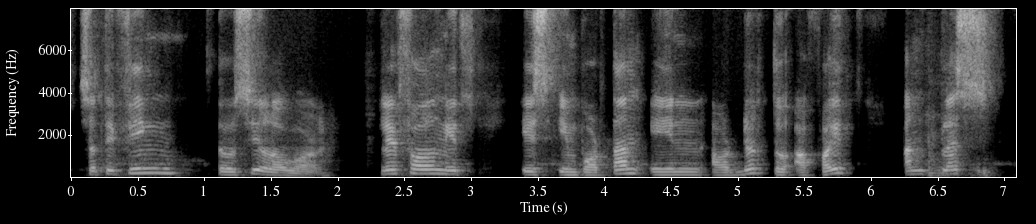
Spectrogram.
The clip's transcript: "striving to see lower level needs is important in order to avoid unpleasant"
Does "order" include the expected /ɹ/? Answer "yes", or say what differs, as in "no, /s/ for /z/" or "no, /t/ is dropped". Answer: yes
